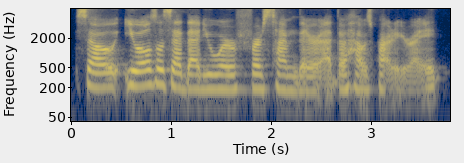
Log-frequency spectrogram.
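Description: A woman's voice: lowish voice, fairly even intonation, normal speed, creaky, a bit bright. A woman co-hosting a podcast, talking casually with many likes and ums. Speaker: podcast co-host.

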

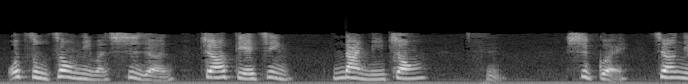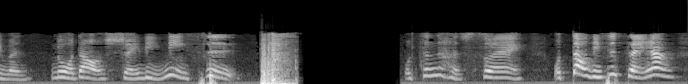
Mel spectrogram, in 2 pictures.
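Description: A woman's voice: fairly high pitch, slow, husky. A teenage girl with a Taiwanese Mandarin accent playing a wronged, emotional young ghost daughter in an amateur radio drama. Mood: indignant, complaining. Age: teens. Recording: dull lo-fi student recording.

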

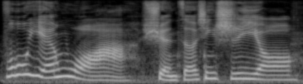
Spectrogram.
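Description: An actress with a Taiwanese accent playing an upbeat, teasing wife in recovery from illness in a radio drama, playful and reassuring. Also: female voice, medium pitch, big pitch swings, takes it slowly. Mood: teasing, fussing. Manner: playful, reassuring, chiding her husband. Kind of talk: Mandarin radio drama acting.

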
